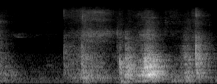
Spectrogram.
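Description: A long metal straightedge sliding and scraping across a sheet of plywood, starting about half a second in.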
